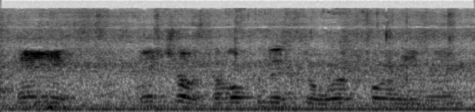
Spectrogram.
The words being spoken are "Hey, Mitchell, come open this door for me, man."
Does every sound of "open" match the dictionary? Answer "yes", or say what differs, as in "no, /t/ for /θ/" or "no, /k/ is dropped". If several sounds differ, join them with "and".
yes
